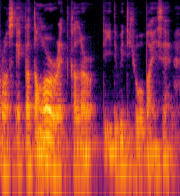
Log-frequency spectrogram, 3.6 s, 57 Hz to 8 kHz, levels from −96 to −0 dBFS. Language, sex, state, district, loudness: Nagamese, male, Nagaland, Kohima, -21 LUFS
